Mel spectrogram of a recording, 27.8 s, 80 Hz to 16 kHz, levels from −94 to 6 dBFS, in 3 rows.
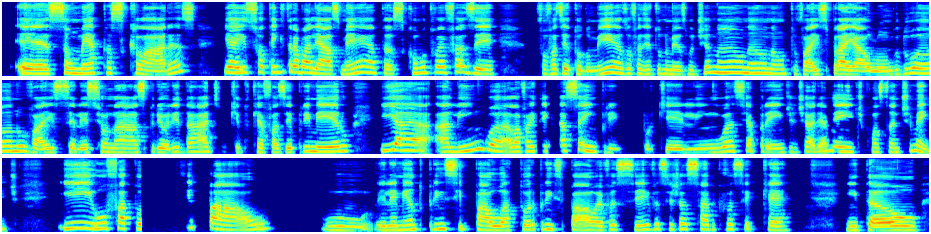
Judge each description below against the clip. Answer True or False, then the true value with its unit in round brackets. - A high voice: True (220 Hz)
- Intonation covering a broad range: False (4.1 semitones)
